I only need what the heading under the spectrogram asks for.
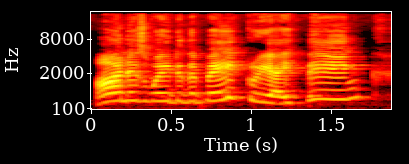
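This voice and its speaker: A woman's voice: very high-pitched, lively intonation, brisk, sharp tone, voice pushed up, full character voice. A woman reading a children's storybook, voicing a friendly, helpful, toothless old townswoman. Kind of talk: children's storybook read aloud.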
